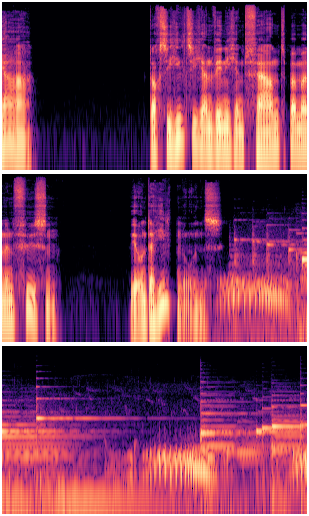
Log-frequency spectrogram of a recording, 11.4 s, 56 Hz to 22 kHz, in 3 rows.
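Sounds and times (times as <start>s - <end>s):
speech: 0.0s - 0.4s, 1.8s - 4.6s, 5.4s - 6.7s
doves cooing at daybreak in early spring: 6.6s - 7.5s, 8.9s - 11.4s.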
